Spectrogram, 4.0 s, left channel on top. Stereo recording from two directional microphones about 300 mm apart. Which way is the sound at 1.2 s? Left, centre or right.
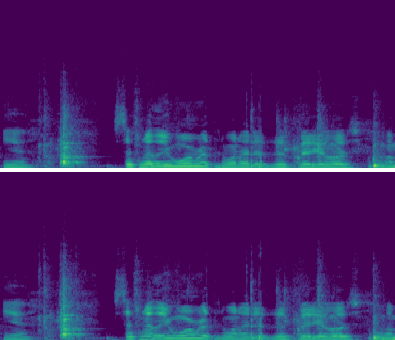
Centre.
